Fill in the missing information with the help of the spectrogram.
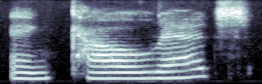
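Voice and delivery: "And cow ranch" slowly, each syllable held apart; three separated syllables, "cow" with an ow vowel; syllable-by-syllable attempt. Shown as a demonstration. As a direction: sound out "And cow ranch" tentatively with a rise at the end. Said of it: "want me to say the last syllable".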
